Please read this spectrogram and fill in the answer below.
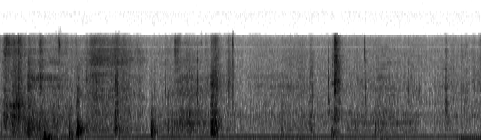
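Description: Camera handling noise, with scattered clicks, rustles and knocks as the camera is swung around, over a steady low hum in a basement boiler room.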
